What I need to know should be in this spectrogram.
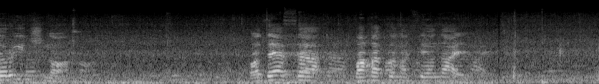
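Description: Men sing or chant together outdoors.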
